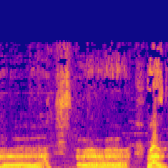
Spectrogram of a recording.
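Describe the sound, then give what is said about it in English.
A human voice imitates a dog's low growl in three rough, voiced bursts. The first two are drawn out, about half a second each, and the last is shorter and rises, all loud with brief gaps between. “moves up to it, and begins growling in the direction of, well, as far as you guys are concerned, all of you and the snake, just this low kind of like,”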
